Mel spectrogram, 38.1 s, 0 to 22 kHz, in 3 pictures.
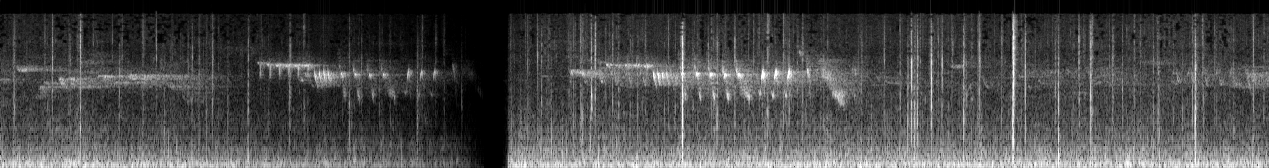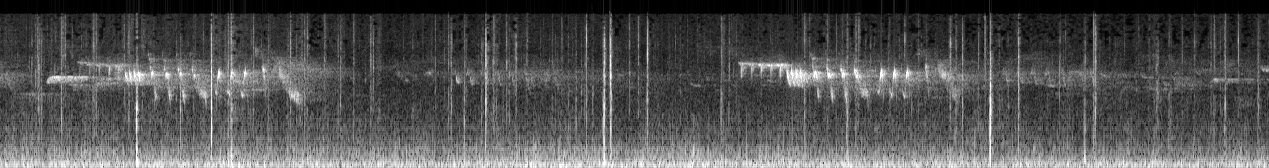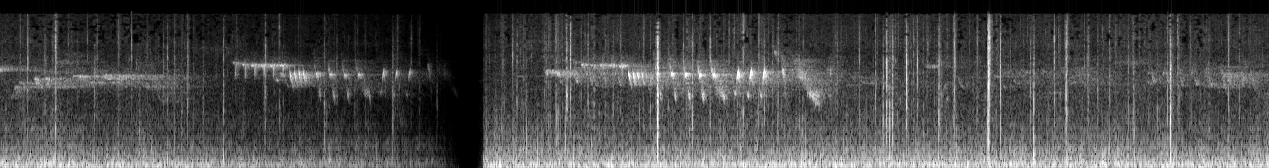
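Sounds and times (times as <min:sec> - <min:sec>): wood fire crackling and popping: 0:00.0 - 0:38.0
songbird trilling: 0:06.2 - 0:08.6, 0:20.2 - 0:22.2, 0:31.2 - 0:33.6.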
